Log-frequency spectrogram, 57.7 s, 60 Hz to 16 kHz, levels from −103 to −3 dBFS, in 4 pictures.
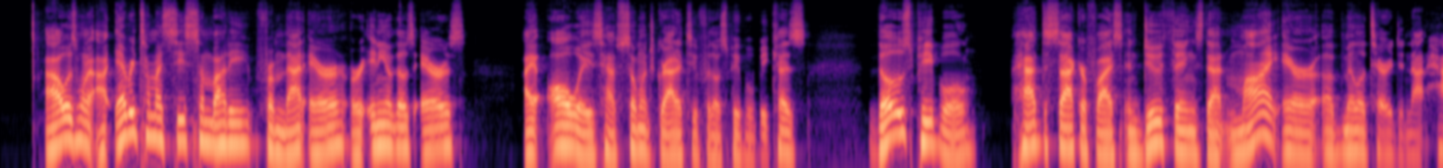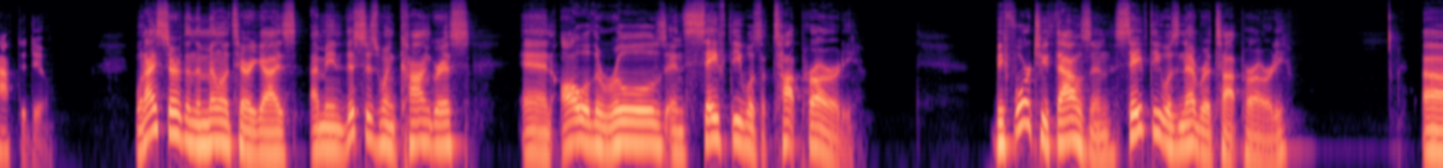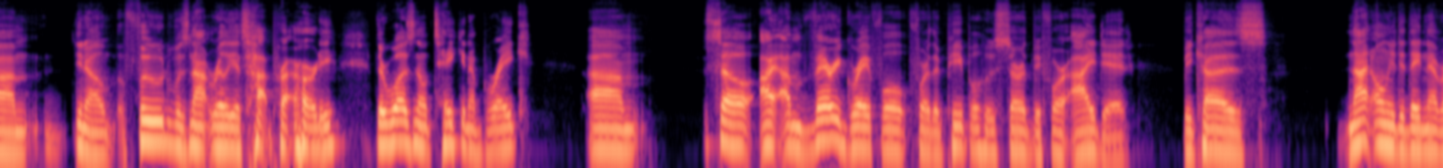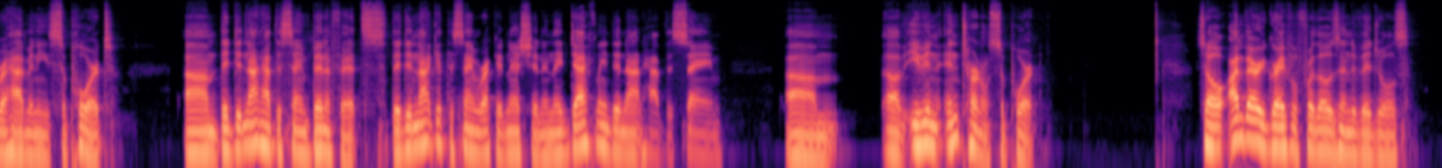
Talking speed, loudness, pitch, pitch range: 155 wpm, -25 LUFS, 110 Hz, 100-130 Hz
